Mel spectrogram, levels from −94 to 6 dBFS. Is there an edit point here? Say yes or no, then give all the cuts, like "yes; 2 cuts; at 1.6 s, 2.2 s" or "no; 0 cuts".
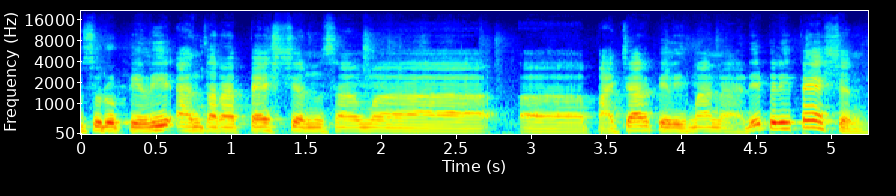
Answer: no; 0 cuts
